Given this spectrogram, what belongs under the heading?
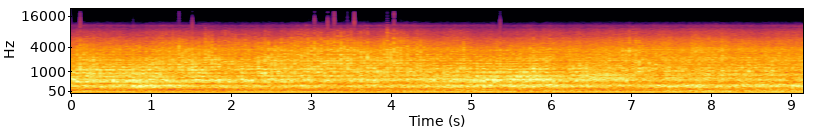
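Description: A US Coast Guard search-and-rescue helicopter hovers close overhead at an airshow demonstration, its loud, steady rotor and turbine roar continuous and unbroken throughout.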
